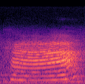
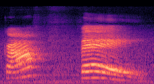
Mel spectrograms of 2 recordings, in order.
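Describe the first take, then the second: First: CAFÉ split by a long pause, CA... FÉ; syllable by syllable. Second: CAFÉ called out loud with FÉ held strong; loud CAFÉ, leaning hard on final FÉ; stress on FÉ. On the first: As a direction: hold each syllable of CAFÉ separately. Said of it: "Percebam que a sílabazinha mais forte". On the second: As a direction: punch the last syllable of CAFÉ. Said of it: "O fé foi pronunciado com mais força". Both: Shown as a demonstration.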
